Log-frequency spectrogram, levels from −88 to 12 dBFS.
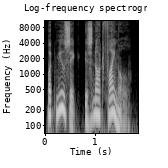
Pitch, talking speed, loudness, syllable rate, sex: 145 Hz, 160 wpm, -16 LUFS, 4.3 syllables/s, male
